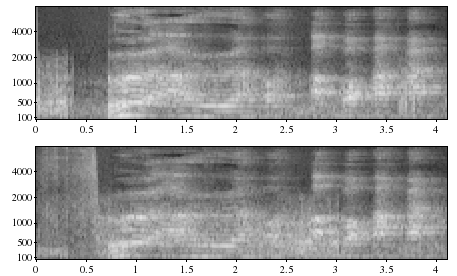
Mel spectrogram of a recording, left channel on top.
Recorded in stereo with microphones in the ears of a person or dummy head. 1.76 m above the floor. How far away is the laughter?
About 0.8 m.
